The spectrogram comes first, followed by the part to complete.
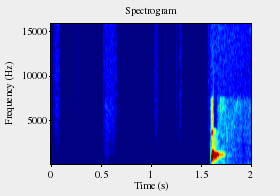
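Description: Near silence with one short, sharp pop near the end.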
